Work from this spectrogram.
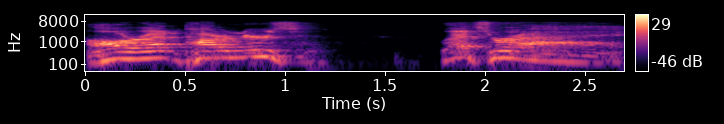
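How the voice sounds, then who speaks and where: A raspy, put-on character voice sits at a middle pitch. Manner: swaggering.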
